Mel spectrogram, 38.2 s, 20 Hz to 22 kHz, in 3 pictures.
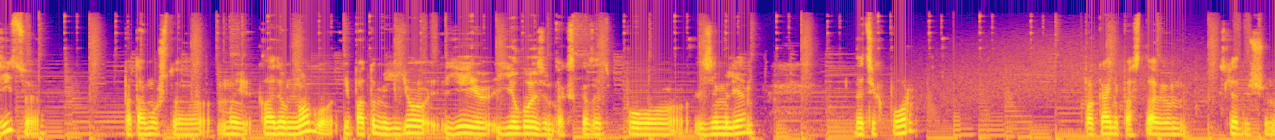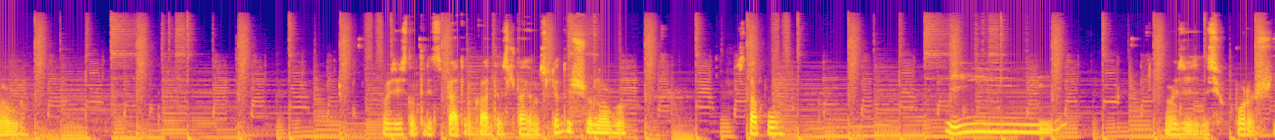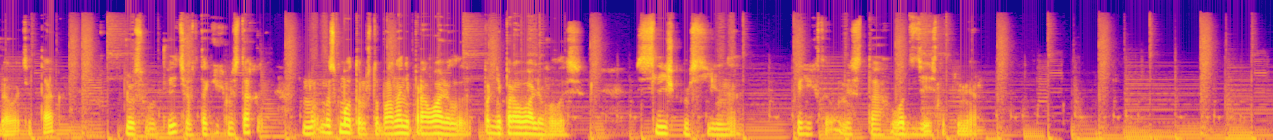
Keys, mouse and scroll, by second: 1.8-7.0 drag, 7.4 r, 10.1 i, 11.5 typing, 11.6-16.5 drag, 17.2 r, 18.9 i, 19.9-24.2 drag, 24.7 r, 26.0 i, 26.8 Left, 28.3-28.6 shift+middle drag, 28.6-29.8 scroll up 4, 29.8-38.2 drag.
